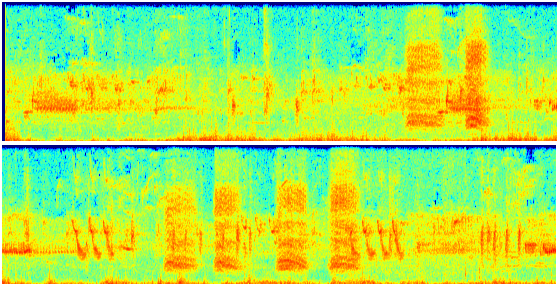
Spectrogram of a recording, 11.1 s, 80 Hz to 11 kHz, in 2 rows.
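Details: A crow cawing in late afternoon on Good Friday 2010, after a morning of heavy rain and wind. Harsh, repeated caws stand over steady low rumbling background noise.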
